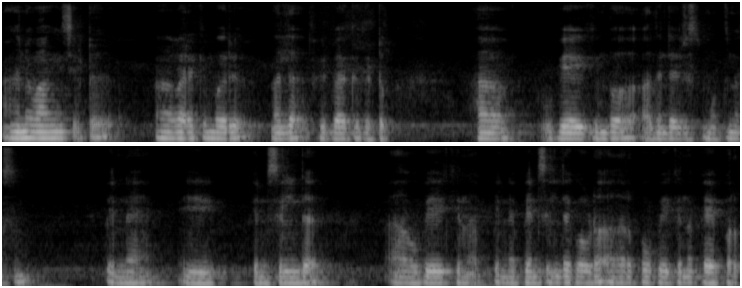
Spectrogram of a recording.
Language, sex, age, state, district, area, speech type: Malayalam, male, 18-30, Kerala, Thiruvananthapuram, rural, spontaneous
